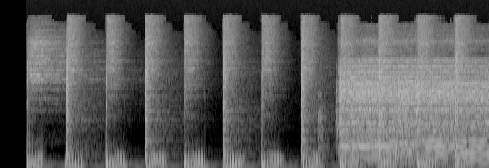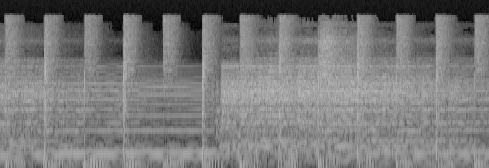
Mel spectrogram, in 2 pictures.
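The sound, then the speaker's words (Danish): A music track opens with sharp, evenly spaced stabs, then a loud, dense band with distorted guitar and steady drums kicks in and plays on without any voices. “lige, lad os lige høre et snas af den også, bare fordi.”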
